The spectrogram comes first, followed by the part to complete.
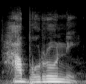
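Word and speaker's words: Gaborone: If not for that, I wouldn't know that the correct pronunciation is haboni.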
